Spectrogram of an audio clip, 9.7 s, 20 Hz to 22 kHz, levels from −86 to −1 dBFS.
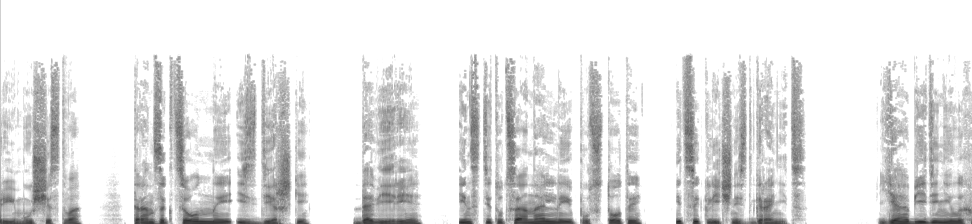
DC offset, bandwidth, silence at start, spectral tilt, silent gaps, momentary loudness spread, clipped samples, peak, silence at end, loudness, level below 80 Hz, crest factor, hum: under 0.1%; 17 kHz; 0 s; -5.5 dB/octave; 1.26-1.34 s, 3.15-3.34 s, 3.44-3.52 s, 4.51-4.59 s, 6.48-6.71 s, 8.10-8.51 s; 9 LU; under 0.1%; -8 dBFS; 0 s; -24 LUFS; -48 dBFS; 16 dB; none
